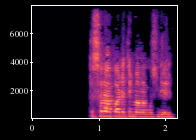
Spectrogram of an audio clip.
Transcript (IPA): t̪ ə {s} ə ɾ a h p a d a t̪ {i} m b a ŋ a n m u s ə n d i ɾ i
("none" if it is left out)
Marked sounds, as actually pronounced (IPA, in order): s, i

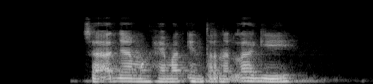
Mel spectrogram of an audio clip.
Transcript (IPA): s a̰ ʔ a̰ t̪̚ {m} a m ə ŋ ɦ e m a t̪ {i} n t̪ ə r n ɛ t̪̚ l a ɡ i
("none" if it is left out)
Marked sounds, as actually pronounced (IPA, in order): ɲ, i

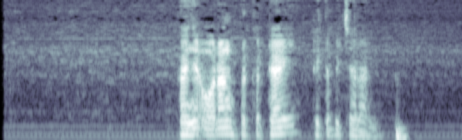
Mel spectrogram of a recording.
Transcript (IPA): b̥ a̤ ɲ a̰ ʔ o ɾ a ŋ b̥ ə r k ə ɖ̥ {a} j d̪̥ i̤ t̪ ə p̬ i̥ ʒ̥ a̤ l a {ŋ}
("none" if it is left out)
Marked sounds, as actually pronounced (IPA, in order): a, n

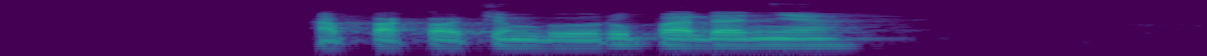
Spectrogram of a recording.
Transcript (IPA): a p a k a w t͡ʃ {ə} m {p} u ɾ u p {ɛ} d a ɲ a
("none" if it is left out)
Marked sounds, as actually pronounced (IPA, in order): ə, b, a

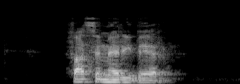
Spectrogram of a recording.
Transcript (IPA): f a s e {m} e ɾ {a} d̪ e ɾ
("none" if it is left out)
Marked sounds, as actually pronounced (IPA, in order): m, i

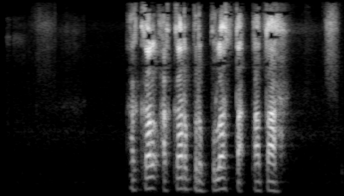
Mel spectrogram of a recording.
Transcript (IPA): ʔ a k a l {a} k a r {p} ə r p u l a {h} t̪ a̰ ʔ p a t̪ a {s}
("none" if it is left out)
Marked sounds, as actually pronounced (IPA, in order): a, b, s, h

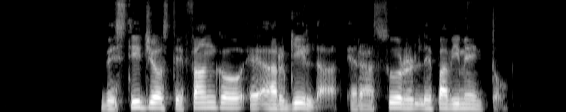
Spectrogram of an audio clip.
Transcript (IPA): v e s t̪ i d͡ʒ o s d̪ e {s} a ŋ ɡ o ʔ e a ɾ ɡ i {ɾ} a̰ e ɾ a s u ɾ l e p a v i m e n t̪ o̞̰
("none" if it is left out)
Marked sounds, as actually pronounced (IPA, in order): f, l

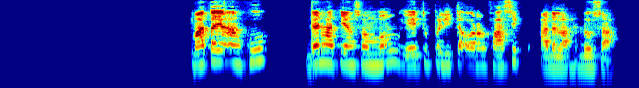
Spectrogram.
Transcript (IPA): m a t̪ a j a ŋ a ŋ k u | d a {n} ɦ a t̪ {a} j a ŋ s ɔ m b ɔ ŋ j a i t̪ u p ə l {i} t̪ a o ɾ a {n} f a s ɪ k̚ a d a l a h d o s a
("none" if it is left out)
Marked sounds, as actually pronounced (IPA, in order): n, i, i, ŋ

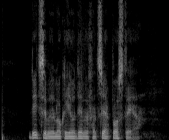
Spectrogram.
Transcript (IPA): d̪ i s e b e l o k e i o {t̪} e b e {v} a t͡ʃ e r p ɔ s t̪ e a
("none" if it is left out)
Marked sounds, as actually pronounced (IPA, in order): d̪, f

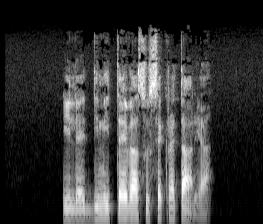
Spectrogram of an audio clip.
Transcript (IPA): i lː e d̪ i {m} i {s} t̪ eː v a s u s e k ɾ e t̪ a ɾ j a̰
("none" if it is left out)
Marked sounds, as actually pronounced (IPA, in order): m, none

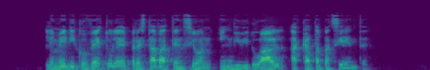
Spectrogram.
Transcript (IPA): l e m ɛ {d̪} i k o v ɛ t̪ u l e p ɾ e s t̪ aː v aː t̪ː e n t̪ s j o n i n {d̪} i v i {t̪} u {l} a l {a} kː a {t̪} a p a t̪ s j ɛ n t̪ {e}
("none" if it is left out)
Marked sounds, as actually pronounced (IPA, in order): d̪, d̪, d̪, none, a, t̪, e

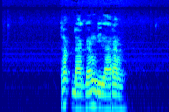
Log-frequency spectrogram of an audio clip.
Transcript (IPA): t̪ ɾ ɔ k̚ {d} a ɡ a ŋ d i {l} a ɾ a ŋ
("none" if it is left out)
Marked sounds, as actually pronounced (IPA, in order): d, l

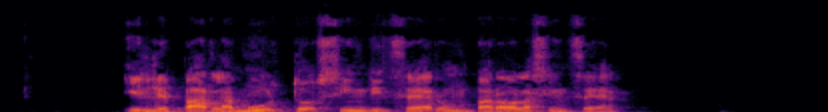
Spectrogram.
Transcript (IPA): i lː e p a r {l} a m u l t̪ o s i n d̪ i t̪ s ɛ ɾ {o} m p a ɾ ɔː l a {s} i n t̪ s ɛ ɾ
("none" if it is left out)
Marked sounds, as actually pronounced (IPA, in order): l, u, s

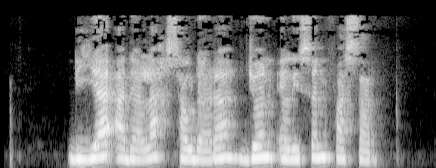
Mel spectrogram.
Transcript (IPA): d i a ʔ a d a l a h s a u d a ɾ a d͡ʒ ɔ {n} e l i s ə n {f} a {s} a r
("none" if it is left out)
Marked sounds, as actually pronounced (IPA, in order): n, f, s

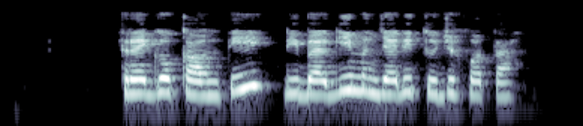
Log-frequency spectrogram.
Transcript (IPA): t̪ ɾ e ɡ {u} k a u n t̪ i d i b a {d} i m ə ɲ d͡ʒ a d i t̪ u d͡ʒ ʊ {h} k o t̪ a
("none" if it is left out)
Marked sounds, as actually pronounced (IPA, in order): o, ɡ, h

